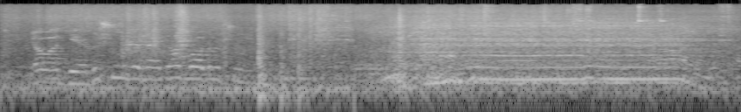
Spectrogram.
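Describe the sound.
People talk briefly, then a kitchen blender in a coffeeshop in Shiraz starts up mixing olive oil and other ingredients into pesto, its motor rising into a steady, buzzing whir that holds loudly for several seconds.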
